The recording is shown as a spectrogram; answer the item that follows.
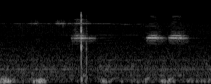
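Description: A sharp click with a short high electronic tone about a second in, then two short high beeps in quick succession, over faint low thudding.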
